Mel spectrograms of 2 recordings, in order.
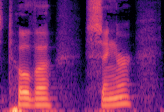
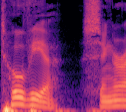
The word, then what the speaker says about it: Tovia Singer: So one of the things I need to correct off the bat is you're going to hear throughout, I'm going to refer to him as Tovia Singer. That is not his name. It is properly pronounced Tovia Singer.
